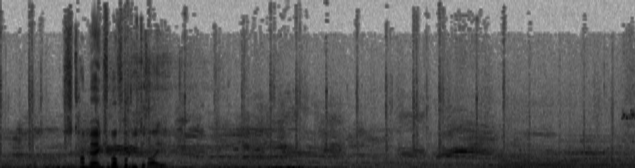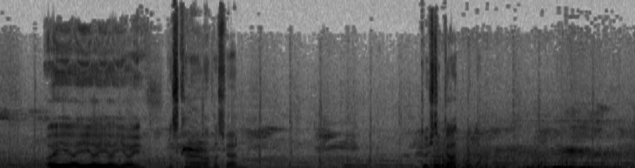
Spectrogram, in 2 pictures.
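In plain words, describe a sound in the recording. A young man talks with animation into a close microphone.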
